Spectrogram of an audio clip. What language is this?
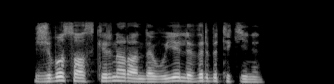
Kurdish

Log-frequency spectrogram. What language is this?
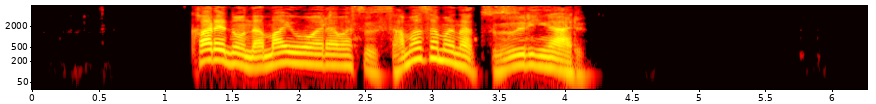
Japanese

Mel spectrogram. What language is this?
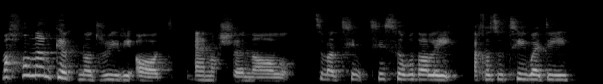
Welsh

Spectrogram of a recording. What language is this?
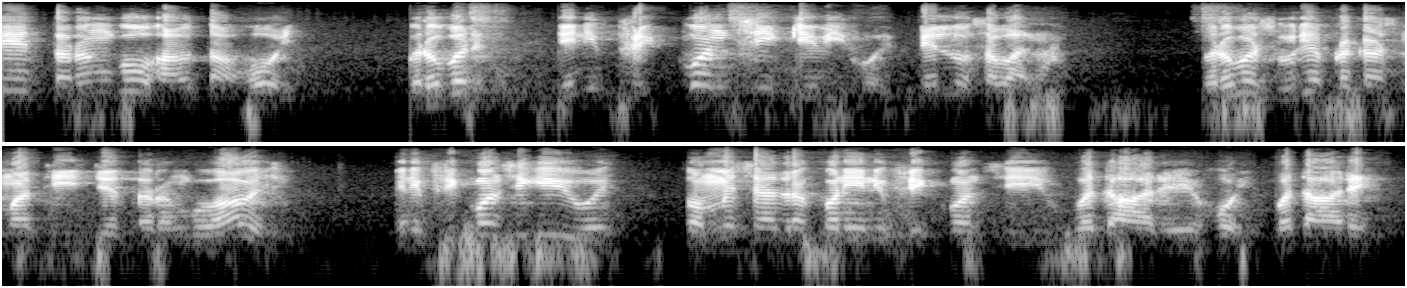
Gujarati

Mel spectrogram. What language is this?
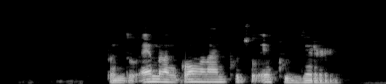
Javanese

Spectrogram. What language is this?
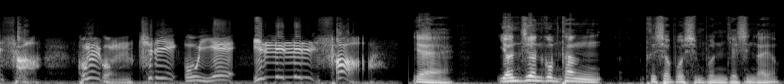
Korean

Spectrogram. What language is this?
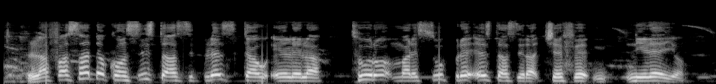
Esperanto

